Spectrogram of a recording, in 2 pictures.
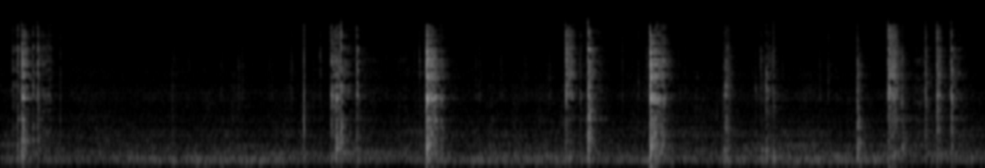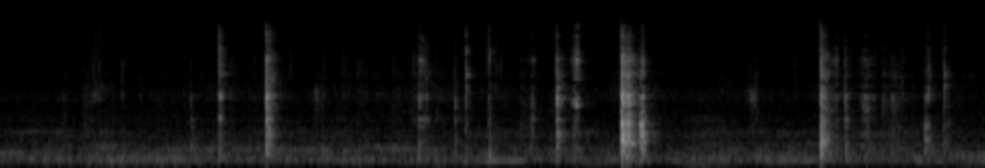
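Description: Metal spoon clinking and scraping against a steel bowl while scooping damp rice flour and grated coconut, in irregular sharp clicks every second or two.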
